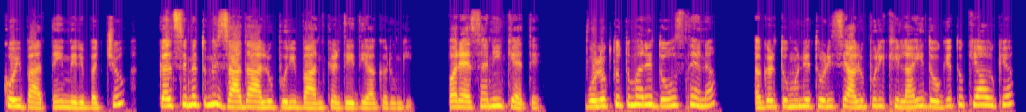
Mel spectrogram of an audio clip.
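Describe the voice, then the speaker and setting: A woman voicing a gentle, caring mother who runs a food cart in a story. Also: medium pitch, a little fast, no room sound, studio quality, close to an everyday voice.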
